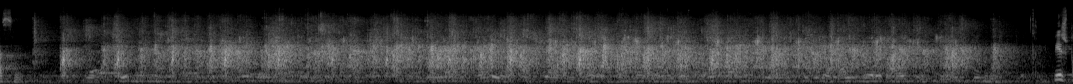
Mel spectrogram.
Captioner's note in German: Beifall BÜNDNIS 90/DIE GRÜNEN und vereinzelt CDU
